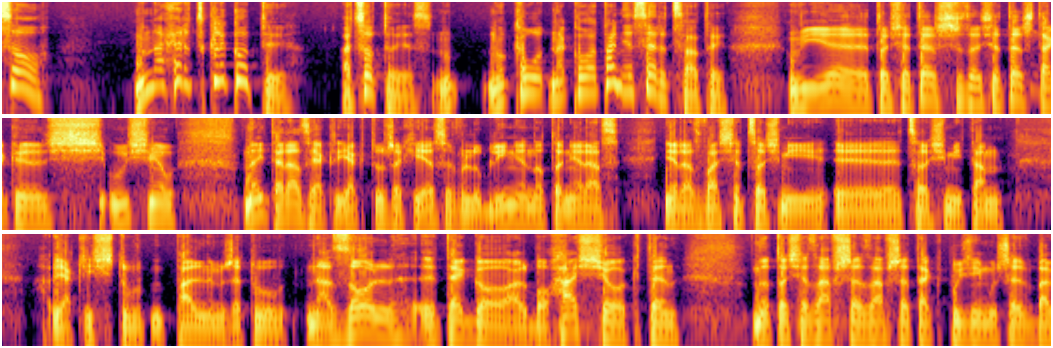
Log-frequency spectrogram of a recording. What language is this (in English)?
Polish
